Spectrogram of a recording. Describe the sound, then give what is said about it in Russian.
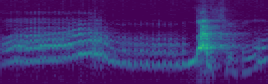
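A dog, responding to a spoken command, lets out a drawn-out whining growl, then a single sharp, loud bark, followed by a softer trailing whimper. No one speaks. “Он таким образом львов ищет по специальной команде.”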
